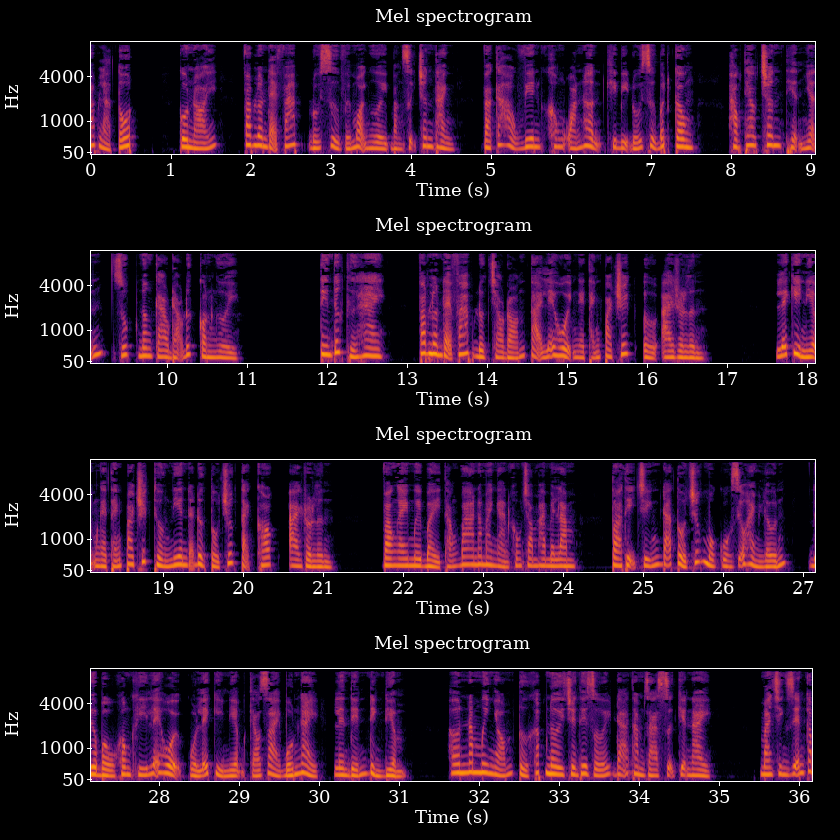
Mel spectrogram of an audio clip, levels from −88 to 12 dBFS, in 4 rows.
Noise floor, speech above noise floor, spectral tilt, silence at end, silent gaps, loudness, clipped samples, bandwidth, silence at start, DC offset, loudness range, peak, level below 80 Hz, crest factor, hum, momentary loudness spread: under -90 dBFS; over 70 dB; -5.5 dB/octave; 0 s; none; -21 LUFS; under 0.1%; 11.5 kHz; 0 s; under 0.1%; 3 LU; -4 dBFS; -48 dBFS; 16 dB; none; 7 LU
